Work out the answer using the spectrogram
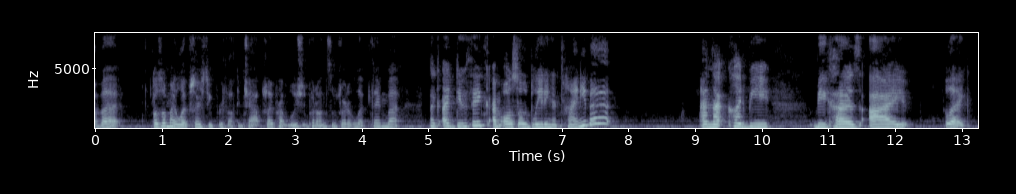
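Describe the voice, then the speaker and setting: A woman's voice: fairly high pitch, a little mellow, slight background noise. A young adult woman giving a casual vlog update in an informal, rambling and hesitant way. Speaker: vlogger.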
